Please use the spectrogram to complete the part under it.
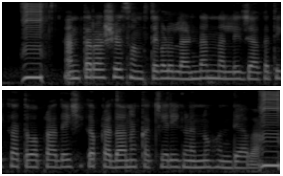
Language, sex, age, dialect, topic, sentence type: Kannada, female, 31-35, Central, banking, statement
